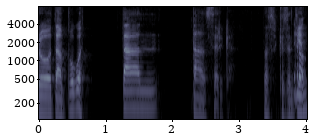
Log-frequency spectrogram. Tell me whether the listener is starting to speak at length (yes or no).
no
